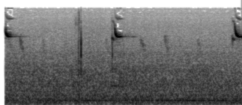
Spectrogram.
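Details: A Japanese wagtail holding a big caterpillar in its bill for tens of minutes gives three short, sharp, high "piii" chirps about one and a half seconds apart, with a faint low hum in the background.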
